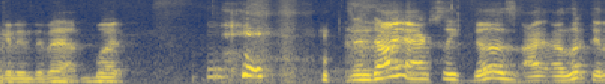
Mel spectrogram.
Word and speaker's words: Zendaya: Like Stan Lee, the guy Dakota hates so much, supported like the role going to Zendaya or That's how you say it, Zendaya.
